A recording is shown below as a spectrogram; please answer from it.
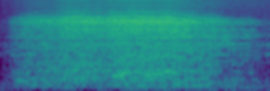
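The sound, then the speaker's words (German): A slow, deep breath drawn in: a soft, steady airy hiss that swells and then fades over about two seconds, quiet and alone. “Und noch einmal ganz tief einatmen.”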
